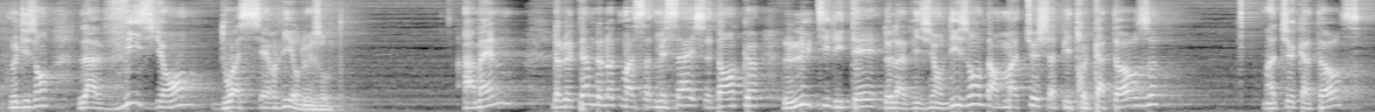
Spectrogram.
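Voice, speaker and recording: A man preaches with a fairly high voice, hammering home his points and repeating phrases for weight. His voice rings out in a church hall with a long, trailing reverb. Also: lively intonation, measured pace, a bit bright. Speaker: pastor. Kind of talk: sermon.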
